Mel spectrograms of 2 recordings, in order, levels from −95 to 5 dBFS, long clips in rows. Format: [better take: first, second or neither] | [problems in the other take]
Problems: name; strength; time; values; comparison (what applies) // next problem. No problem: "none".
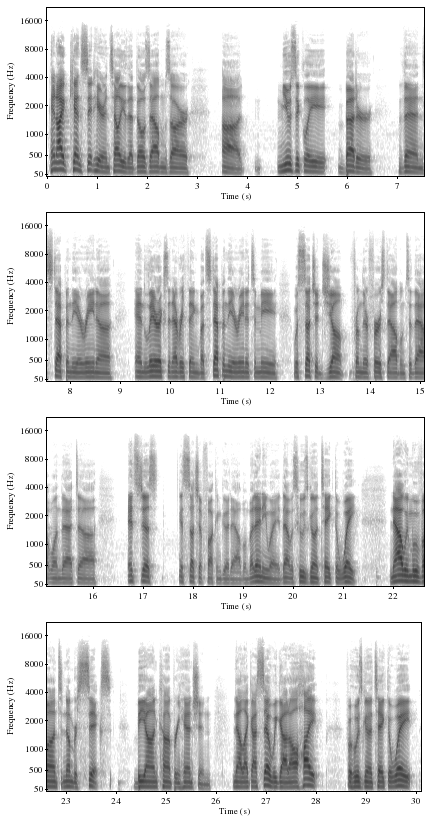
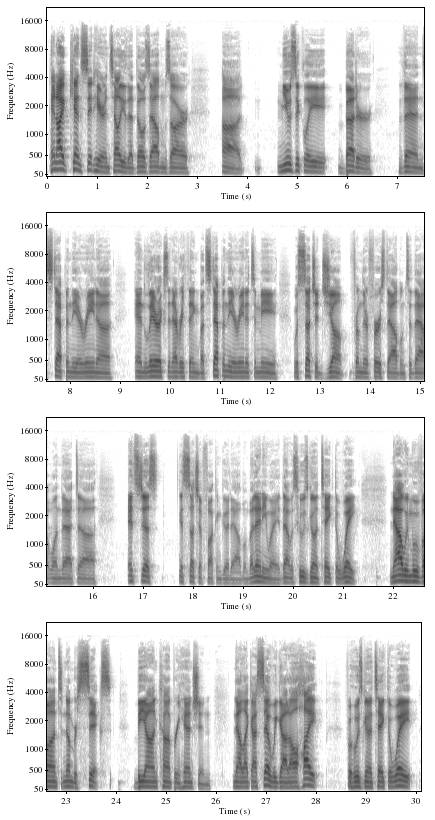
second | muffled; slightly; fading above 2.5 kHz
